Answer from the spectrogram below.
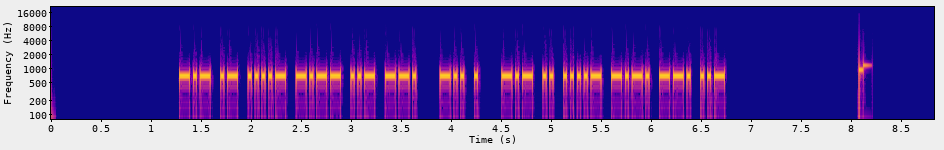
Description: Morse code, heard as a keyed tone, about 34 wpm, 700 Hz. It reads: KA4YUG DE KI4CGU
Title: USA Callsign DE Callsign - 6 Characters - 35wpm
